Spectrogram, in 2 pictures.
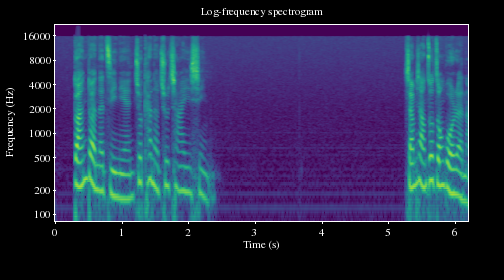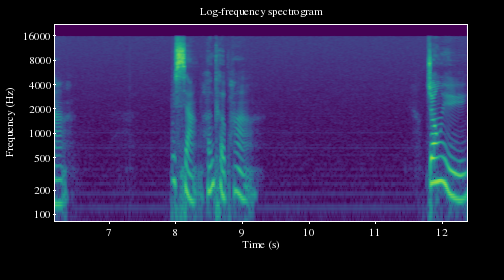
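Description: A young woman speaks calmly into a microphone, heard over a loudspeaker, with pauses between phrases.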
